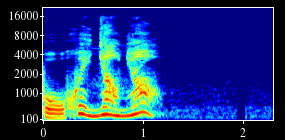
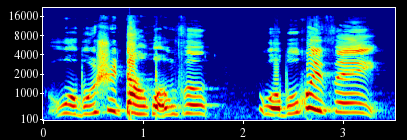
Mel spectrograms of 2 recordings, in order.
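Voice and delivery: raised, louder frightened protest; panicked cry; 7 semitones higher, 4 dB louder than usual. Acted. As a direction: cry out from too high up. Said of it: "小憨大叫起来". (害怕得大叫起来)

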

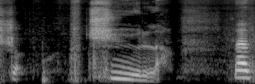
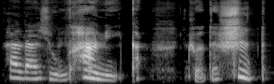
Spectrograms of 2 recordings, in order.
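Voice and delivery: ordinary delivery

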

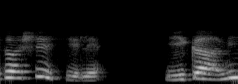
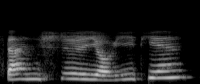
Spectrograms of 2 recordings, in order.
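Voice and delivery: plain reading voice

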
